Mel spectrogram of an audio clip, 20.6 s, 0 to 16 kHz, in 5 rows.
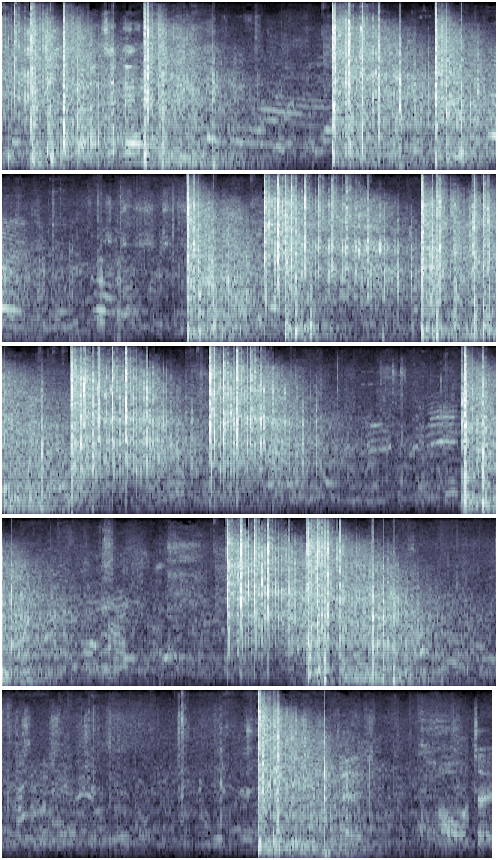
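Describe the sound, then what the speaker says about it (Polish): Machine gun and rifle fire crackle in loud repeated bursts at a reenactment of a 1915 battle at Bolimów, with rapid volleys separated by short pauses and voices under the shooting. "Była przydana broń maszynowa, strzelecka."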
